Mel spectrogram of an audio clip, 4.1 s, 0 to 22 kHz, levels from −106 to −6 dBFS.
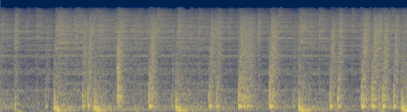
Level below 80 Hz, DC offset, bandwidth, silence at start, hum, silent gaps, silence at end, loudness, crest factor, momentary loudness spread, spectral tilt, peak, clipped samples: -40 dBFS; under 0.1%; 16.5 kHz; 0 s; none; none; 0 s; -28 LUFS; 16 dB; 4 LU; -4 dB/octave; -10 dBFS; under 0.1%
